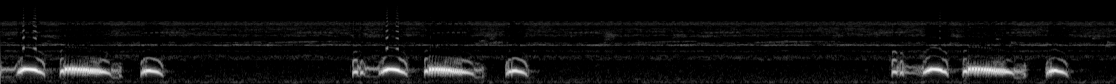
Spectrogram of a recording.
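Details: Spotted dove calling out a rival, a recording used to lure birds: three repeated phrases of soft, hollow coos, each with short notes around a drawn-out middle coo, spaced by quiet gaps.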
